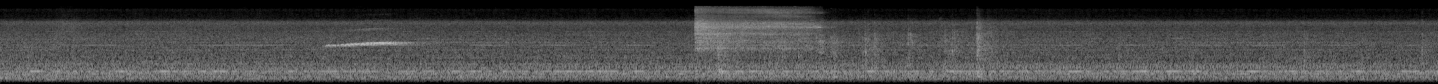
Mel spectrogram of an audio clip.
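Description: JNR 117 series electric train standing at the platform, its onboard equipment giving a steady hum. About three seconds in a short rising whistle-like tone sounds. About seven seconds in there is a sharp one-second hiss of compressed air, followed by a few clicks and knocks as the doors close.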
